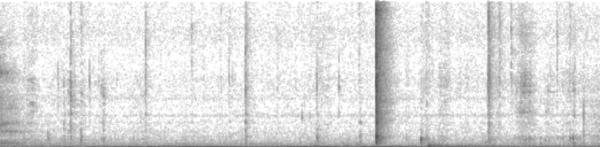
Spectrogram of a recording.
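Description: Faint small clicks and scrapes of fingers fitting a jumper onto the header pins of a Gotek floppy drive emulator's circuit board, with one sharper click about two and a half seconds in.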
